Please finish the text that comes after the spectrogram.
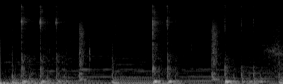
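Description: Keys on an iPad Pro Magic Keyboard clatter in short irregular bursts of soft, close taps with brief pauses between groups.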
